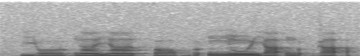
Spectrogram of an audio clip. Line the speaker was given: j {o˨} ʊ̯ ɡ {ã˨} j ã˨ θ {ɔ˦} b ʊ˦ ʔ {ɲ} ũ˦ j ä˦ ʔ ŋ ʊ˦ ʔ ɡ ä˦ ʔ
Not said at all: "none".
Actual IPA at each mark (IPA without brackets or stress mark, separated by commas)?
o˨, ã˨, ɔ˨, ɲ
